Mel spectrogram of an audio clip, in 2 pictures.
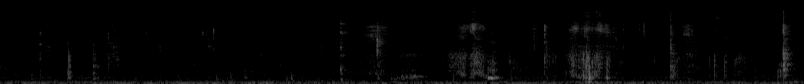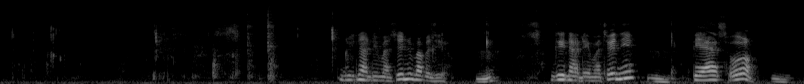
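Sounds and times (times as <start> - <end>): person chewing food: 0.0 - 11.5.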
